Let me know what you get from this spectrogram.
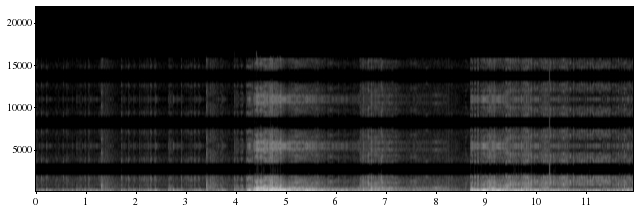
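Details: A low, engine-like rumble swells and fades in uneven surges, with some scraping noise. No clear animal voice stands out.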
